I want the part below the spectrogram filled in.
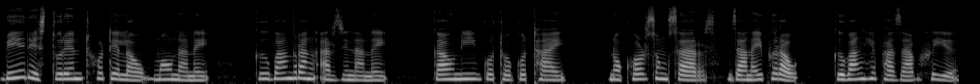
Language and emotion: Bodo, neutral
